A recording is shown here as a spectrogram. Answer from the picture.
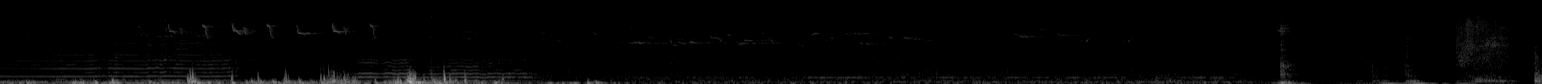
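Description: A flying insect buzzing close by, strongest in the first few seconds, with small birds chirping in the background. A short rustling noise comes near the end.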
